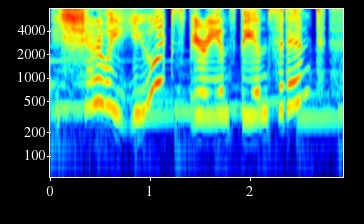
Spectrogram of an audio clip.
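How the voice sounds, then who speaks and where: A woman's voice: extremely high pitch, normal speed. A woman voicing a small, cute, childlike fairy companion in an anime-style video game, earnest and nosy. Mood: curious, chirpy. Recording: music playing behind the voice.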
